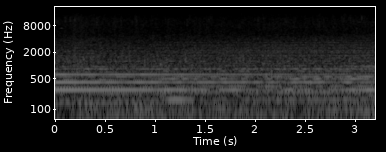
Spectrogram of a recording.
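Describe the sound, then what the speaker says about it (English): Steady rain patters down in the video game Wuthering Waves, a continuous, even hiss with faint tonal music lines running beneath it and no voices. "Are you trapped here by the rain?"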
